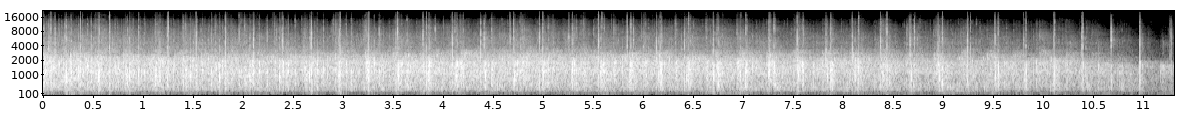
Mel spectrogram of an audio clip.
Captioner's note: applause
